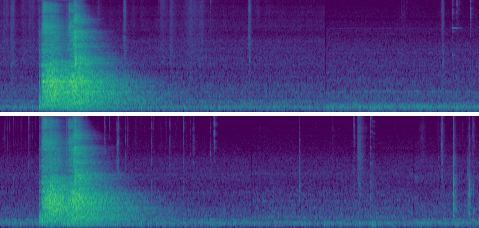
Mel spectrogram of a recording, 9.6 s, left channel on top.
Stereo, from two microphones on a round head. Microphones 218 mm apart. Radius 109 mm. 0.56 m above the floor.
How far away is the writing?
About 1.6 m.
